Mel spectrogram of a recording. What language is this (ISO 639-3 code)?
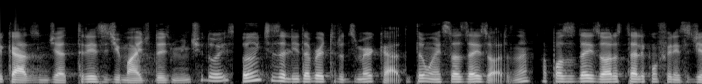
por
